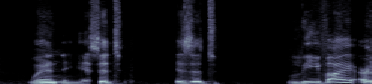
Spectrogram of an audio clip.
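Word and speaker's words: Lévi: up with the symbol Levy Levy Levy it would be the emphasis if if you're actually wanting the French way the exante is on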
